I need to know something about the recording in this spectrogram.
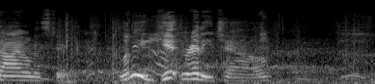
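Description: A young woman exclaims loudly and with animation into a microphone.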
